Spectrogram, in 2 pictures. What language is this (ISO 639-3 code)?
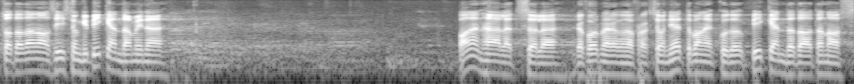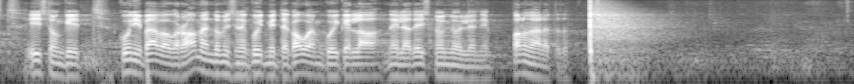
est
